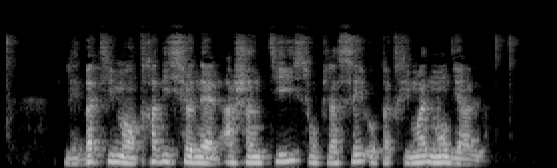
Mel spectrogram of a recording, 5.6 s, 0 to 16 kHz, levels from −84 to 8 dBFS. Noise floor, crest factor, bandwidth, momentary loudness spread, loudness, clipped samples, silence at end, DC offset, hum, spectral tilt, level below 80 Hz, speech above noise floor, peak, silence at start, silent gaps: -64 dBFS; 16 dB; 7.6 kHz; 9 LU; -21 LUFS; under 0.1%; 0.75 s; under 0.1%; none; -7 dB/octave; -60 dBFS; 43 dB; -4 dBFS; 0.65 s; none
